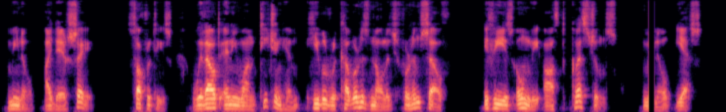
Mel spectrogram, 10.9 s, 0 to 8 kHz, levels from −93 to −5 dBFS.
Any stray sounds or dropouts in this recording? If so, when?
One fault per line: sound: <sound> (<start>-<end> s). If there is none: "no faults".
sound: dropout (9.7-9.8 s)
